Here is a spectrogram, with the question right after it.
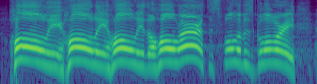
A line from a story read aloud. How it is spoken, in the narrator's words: seraphim on one side of heaven, however far that is, perhaps miles apart from each other, shouting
